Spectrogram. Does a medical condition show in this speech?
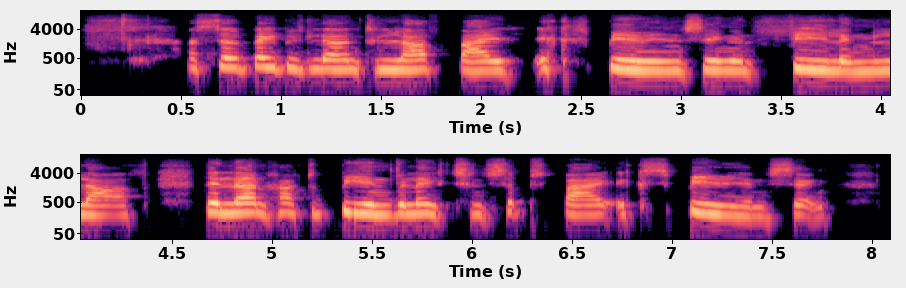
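Yes: deafness; struggles to hear baby cry or tones of sounds.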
